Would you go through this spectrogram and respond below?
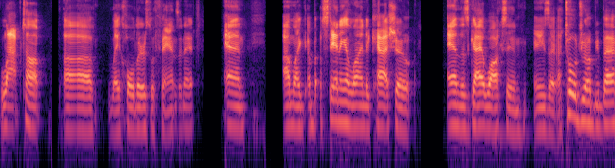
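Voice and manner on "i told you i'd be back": hard, tough, streetwise swaggering gangster voice. Retelling what a man said walking into a store, imitating a gangster. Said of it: "he's all like fucking gangster".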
